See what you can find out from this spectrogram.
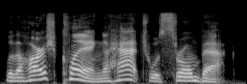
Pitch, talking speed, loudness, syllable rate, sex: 170 Hz, 220 wpm, -17 LUFS, 3.9 syllables/s, female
